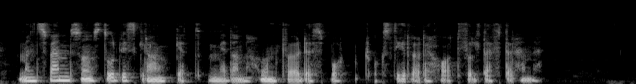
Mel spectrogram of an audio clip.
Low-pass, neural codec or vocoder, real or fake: 7.2 kHz; none; real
